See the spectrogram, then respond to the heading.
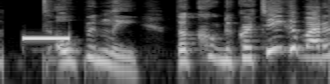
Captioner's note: beep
